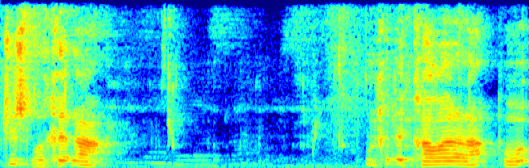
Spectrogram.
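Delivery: talking with mouth full of food. Tasting his finished dish for viewers, talking with mouth full. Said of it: "Excuse me for talking with my mouth full".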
